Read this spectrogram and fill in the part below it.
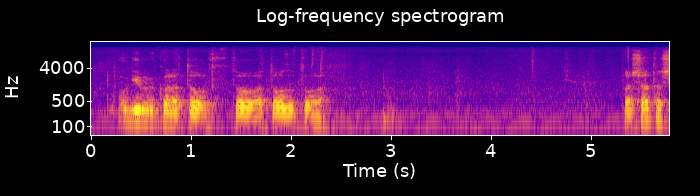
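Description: An elderly man speaks calmly and reads out, close to a microphone.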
